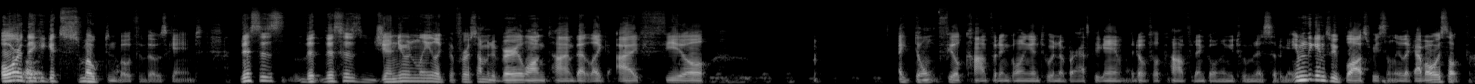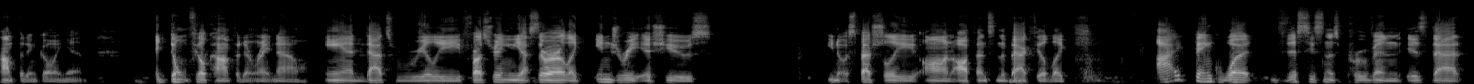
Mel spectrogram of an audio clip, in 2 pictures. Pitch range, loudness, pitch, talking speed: 90-140 Hz, -28 LUFS, 100 Hz, 190 wpm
